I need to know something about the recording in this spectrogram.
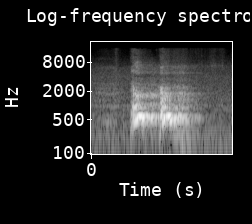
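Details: Kennelled shelter dog, six years old, barking at a visitor at first; one loud doubled bark, harsh and harmonic, trailing off over about a second against a faint steady hum.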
